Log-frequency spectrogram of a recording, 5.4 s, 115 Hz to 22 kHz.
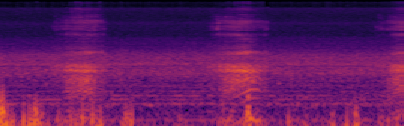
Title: Suara ngorok terindah serumah🤪 prat3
